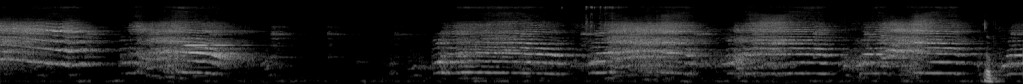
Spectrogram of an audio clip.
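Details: Extremely preterm 22-week, low-birth-weight newborn on NICU day one in incubator care, being massaged with gauze. Repeated high-pitched wailing cries with short pauses, with faint room noise: preterm infant cry.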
